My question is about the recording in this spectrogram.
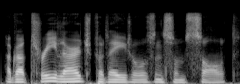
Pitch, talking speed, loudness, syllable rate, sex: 110 Hz, 200 wpm, -16 LUFS, 4.9 syllables/s, male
